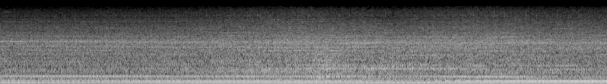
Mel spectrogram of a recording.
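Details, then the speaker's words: BMW E92 M3 V8 first start after oil service and new spark plugs: smooth, even idle with steady low hum, no ticking or misses, no check engine lights; normal idle. "what do you think so far sounds perfect let's go a little warm up all right guys car is all running perfectly no check engine lights or anything like that no weird ticking noises"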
